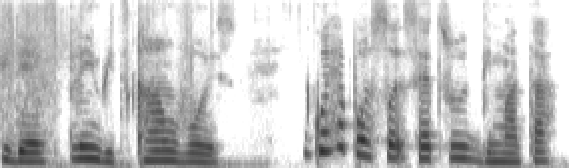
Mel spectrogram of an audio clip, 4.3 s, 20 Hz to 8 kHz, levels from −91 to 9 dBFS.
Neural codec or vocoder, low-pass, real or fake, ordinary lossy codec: none; none; real; none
